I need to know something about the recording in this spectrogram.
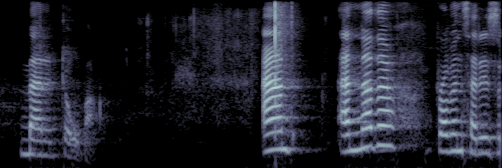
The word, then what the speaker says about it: Manitoba: um manitoba now if you read it's like manny tawba but when it comes to pronunciation it's manitoba manitoba and another province that is really popular with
